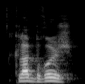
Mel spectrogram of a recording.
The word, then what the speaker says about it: Club Brugge: Club Brugge, yeah.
